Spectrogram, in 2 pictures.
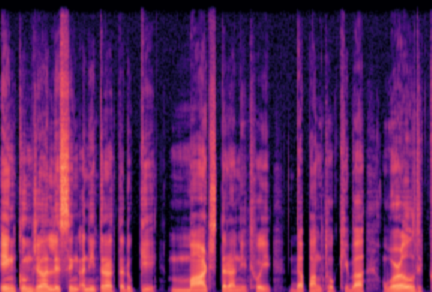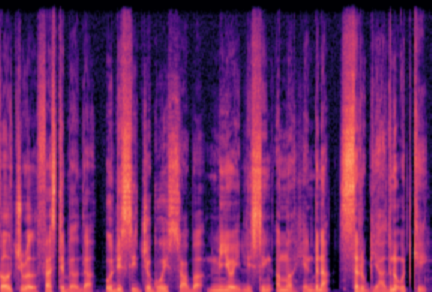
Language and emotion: Manipuri, neutral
